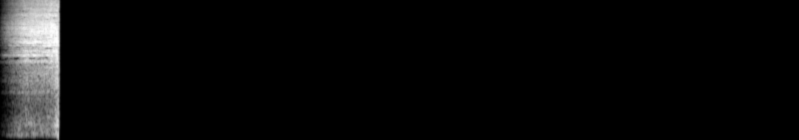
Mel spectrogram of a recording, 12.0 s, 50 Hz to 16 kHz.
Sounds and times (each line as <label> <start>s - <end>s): Reverse Cymbal 0.0s - 0.9s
